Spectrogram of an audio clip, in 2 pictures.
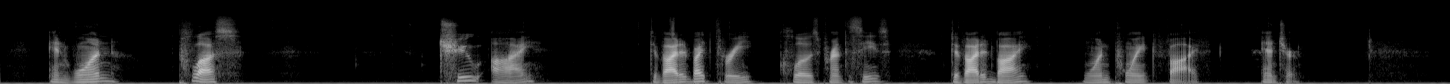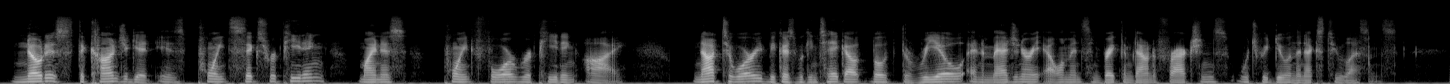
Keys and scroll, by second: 0.8 1, 2.9 2, 5.3 ., 6.4 /, 7.3 3, 8.3 ), 9.6 /, 10.5 1, 11.2 ., 11.8 5, 12.7 Return.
